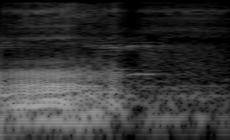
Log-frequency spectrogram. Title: Lava snoring lol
